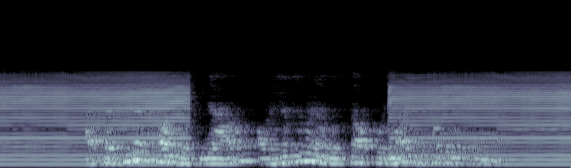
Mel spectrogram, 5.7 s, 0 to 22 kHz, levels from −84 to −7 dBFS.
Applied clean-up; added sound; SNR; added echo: none; Wind instrument, woodwind instrument; 5 dB; reverberation time 0.9 s.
